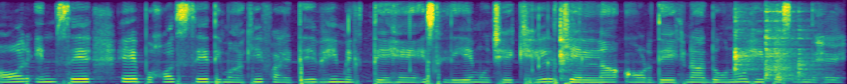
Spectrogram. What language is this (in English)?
Urdu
